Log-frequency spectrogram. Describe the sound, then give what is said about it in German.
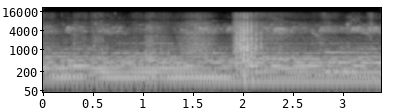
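Horses standing in the dust at a small ranch between jungle and desert, in the afternoon, snort and shift, hooves clip-clopping softly on the ground, with one louder breathy snort bursting out midway over a steady low background rumble. “Hier erwarten dich Zäune aus hellem Holz und Pferde, die im Staub stehen.”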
